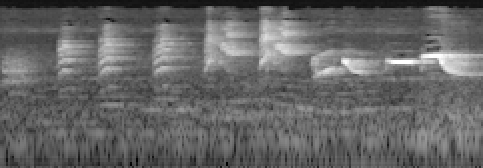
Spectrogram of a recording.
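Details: Chinese hwamei, a tamed three-season bird, starting with several buzzy, rasping notes at even intervals before switching to loud, pure whistles at the close.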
